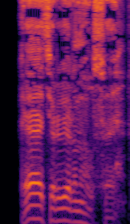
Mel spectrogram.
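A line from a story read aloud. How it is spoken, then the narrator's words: Weary. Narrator (Russian): устало сообщил ему капитан Орлов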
